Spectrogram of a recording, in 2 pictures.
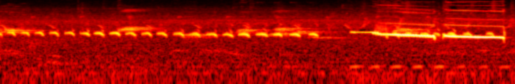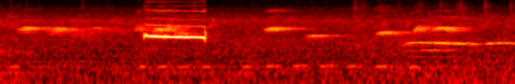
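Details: Female black-throated laughingthrush singing a long 'ro ro' song, used to stimulate male birds to sing. A fast train of short, clipped notes gives way to loud, clear, slightly falling whistles, then quieter warbled phrases.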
